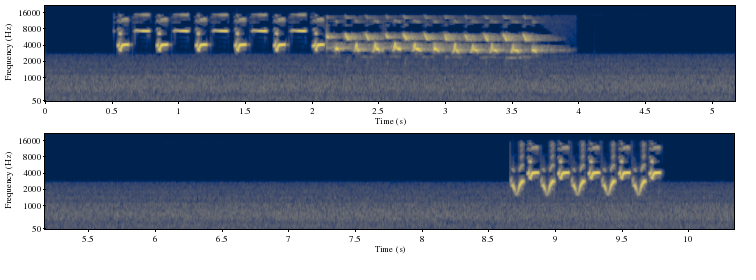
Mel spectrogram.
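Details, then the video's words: Nightingale in song alongside other birds: a fast string of repeated chirps turns into a long buzzy trill, a pause of several seconds, then another rapid run of repeated swooping notes; steady hiss throughout. "طائر العندليب الحسنية وطيور أخرى Taghreed nightingale bird and other birds"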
